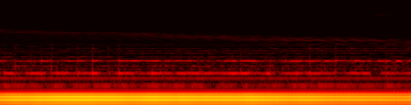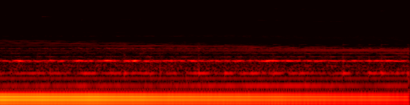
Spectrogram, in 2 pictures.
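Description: Ambient background music: a steady low drone under held tones, with a sweep that slowly falls in pitch, fading a little near the end.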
